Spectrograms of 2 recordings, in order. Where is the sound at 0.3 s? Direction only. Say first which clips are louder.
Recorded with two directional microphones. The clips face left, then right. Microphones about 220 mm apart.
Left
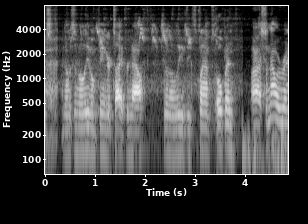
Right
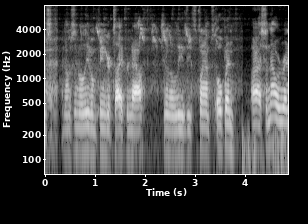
Right 3 dB; 10° right (ahead or behind).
